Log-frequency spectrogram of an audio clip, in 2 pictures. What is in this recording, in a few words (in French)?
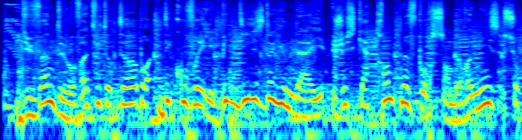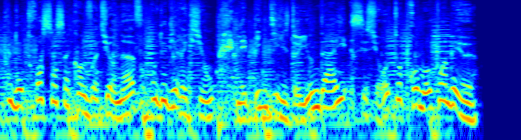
Voix M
